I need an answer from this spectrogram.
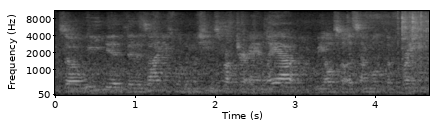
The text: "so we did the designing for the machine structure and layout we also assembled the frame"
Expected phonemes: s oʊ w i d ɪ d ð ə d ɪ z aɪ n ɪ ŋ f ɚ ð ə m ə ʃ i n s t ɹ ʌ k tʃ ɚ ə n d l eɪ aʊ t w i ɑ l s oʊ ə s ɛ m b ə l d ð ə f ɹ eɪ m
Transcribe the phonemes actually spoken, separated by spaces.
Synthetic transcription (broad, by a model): s oʊ w i d ɪ d ð ə d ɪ z aɪ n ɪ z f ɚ ð ə m ə ʃ i n s t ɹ ʌ k tʃ ɚ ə n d l eɪ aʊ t w i ɑ l s oʊ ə s ɛ m b l d ð ə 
